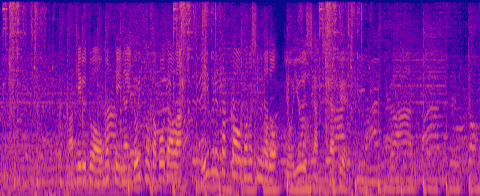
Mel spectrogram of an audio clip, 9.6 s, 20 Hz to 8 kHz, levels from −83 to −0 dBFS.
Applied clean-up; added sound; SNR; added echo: none; Glass; 7 dB; none.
